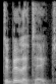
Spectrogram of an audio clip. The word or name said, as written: debilitate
